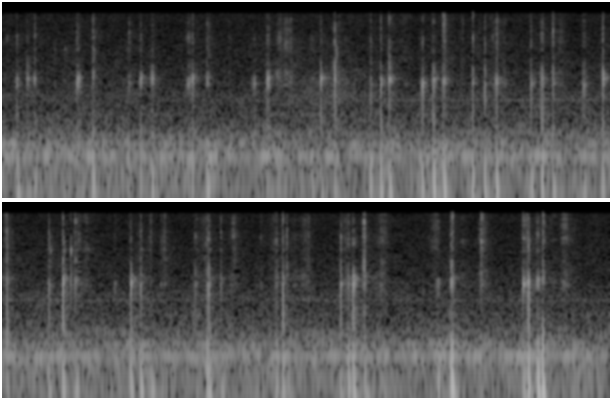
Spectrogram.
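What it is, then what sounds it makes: Glass bottle of plastic buttons. Long painted nails tap and handle a small cork-stoppered glass bottle filled with green plastic buttons, and it is shaken so the buttons rattle inside. The result is a steady run of quick, sharp clicks and bright glassy ticks over a low, constant rumble, with a few louder knocks near the end.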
